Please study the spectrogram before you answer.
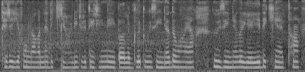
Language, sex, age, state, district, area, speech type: Dogri, female, 18-30, Jammu and Kashmir, Kathua, rural, spontaneous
